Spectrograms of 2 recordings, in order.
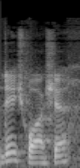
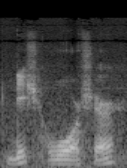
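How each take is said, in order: First: It sounds like 'wash', without an R. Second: It sounds like 'warsh', with an R. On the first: The speaker calls it right. "this sounds funny when you say it that way" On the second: The speaker calls it wrong. "I put an R in wash"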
